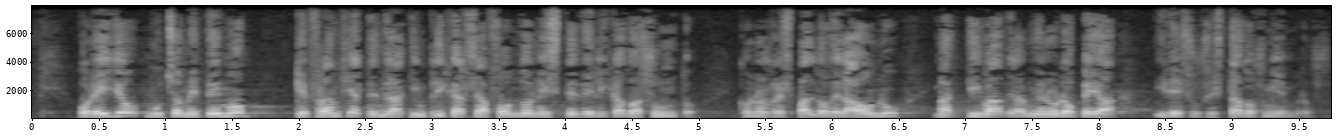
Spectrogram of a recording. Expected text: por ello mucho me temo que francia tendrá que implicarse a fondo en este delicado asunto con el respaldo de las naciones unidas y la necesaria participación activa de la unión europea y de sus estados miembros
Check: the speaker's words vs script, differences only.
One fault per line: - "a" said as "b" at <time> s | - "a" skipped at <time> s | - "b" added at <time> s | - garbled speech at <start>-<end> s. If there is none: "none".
- "la necesaria participación" skipped at 6.8 s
